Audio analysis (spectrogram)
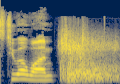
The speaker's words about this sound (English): Oh my God! Peter Sagal, duck! Gunfire! Peter, get off your bike! Duck!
